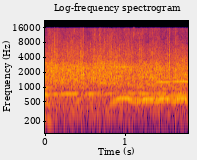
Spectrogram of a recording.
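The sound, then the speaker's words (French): An audience at a church service breaks into sustained applause for the work of Jesus Christ on the cross, a dense, steady wash of many hands clapping together, with a faint sustained tone and voices murmuring underneath. “Et tous les gens justifiés et tous les gens sanctifiés disent un grand Amen et applaudissent l'œuvre de Jésus-Christ à la croix. Allez, fort que ça, ça mérite une ovation.”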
